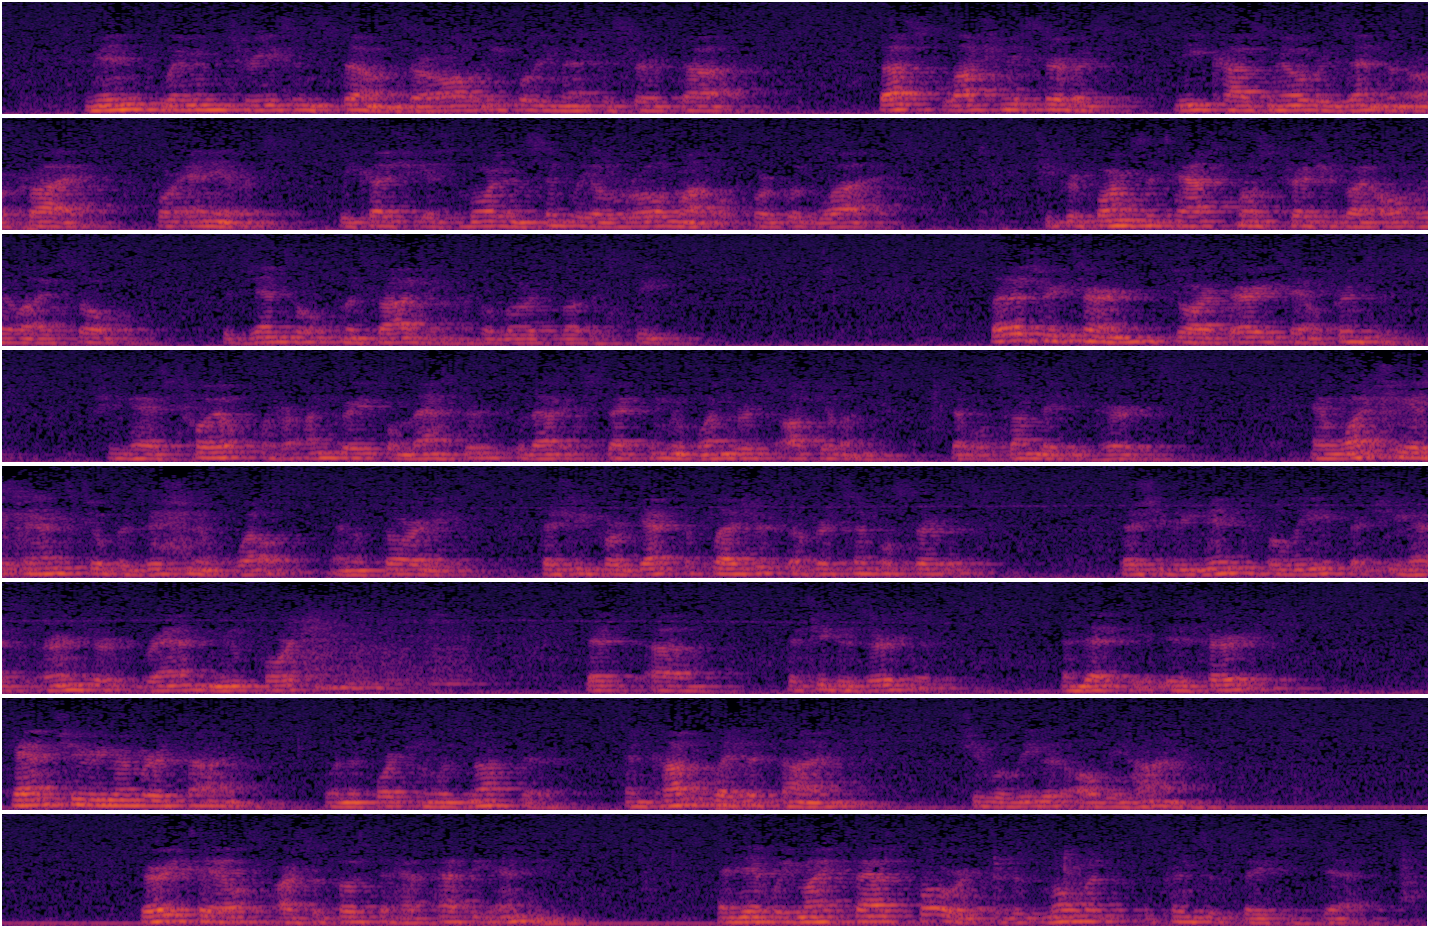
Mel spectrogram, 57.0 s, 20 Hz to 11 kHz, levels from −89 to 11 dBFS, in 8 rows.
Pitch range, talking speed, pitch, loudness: 125-150 Hz, 175 wpm, 135 Hz, -37 LUFS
